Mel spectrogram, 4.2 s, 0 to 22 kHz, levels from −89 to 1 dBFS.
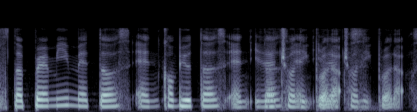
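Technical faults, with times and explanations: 2.65 s to end, doubled audio track: A second full-band copy of the speech starts abruptly and runs on to the end. It trails the original by about 0.7 s, roughly 5 dB quieter. It has no decay or room colour. It is likely a slower second capture path.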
